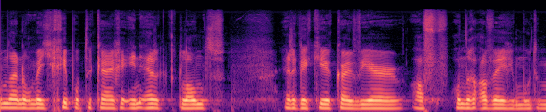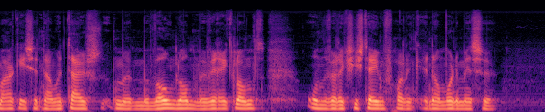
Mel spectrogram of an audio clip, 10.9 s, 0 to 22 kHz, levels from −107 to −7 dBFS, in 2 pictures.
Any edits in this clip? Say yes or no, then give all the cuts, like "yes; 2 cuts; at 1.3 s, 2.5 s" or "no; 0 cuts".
no; 0 cuts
